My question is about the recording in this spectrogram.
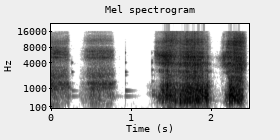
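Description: A person slurping thin instant cup noodles and soup: two short slurps, then a longer, louder slurp from the cup's rim in the second half.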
